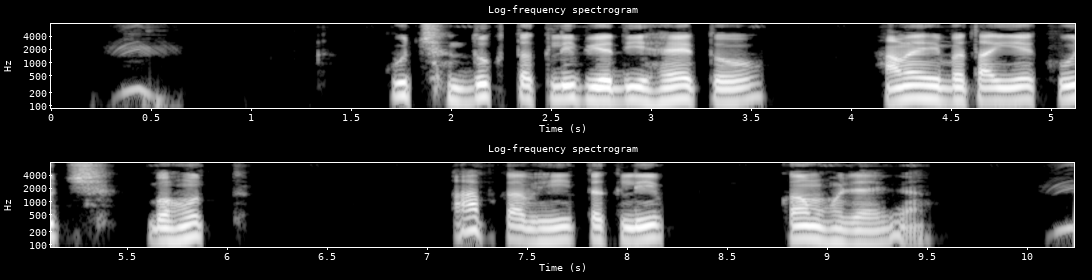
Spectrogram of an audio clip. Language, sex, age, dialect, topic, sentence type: Chhattisgarhi, male, 18-24, Northern/Bhandar, banking, statement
